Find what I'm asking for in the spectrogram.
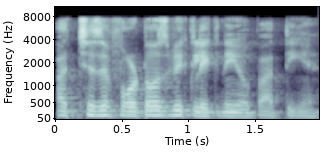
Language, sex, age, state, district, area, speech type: Hindi, male, 30-45, Madhya Pradesh, Jabalpur, urban, spontaneous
